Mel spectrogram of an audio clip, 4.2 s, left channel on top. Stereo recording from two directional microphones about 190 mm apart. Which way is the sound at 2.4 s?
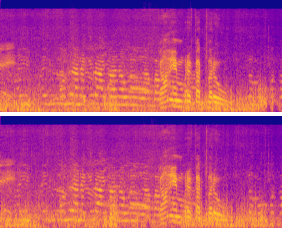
5° left (ahead or behind).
